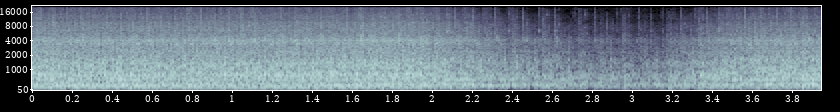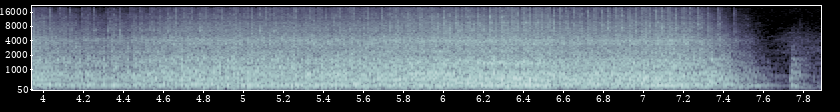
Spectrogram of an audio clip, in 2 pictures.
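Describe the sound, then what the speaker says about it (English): A BabyLock Ovation serger stitches stretchy knit fabric at its neutral setting, a steady, loud mechanical whir that runs continuously, easing slightly midway, then stops abruptly near the end. "So I'm going to stitch this, stretchy knit, and I'm going to stitch it at the normal or neutral setting."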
